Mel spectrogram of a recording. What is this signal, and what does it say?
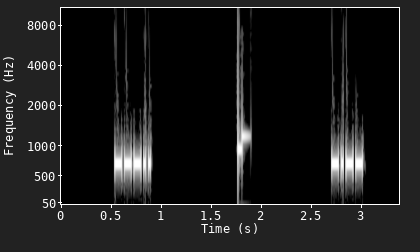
Morse code, heard as a keyed tone, about 48 wpm, 700 Hz. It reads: 8 Y
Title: Single Letter-Number Alt 50wpm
